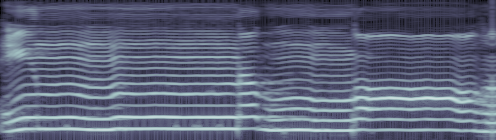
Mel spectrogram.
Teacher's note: لفظ اللہ اس کے اوپر لام جو ہے مشدد ہے، اس سے پہلے بھی نون مشدد ہے، دونوں کو ساتھ میں ملا کے پڑھیں گے، جیسے ان اللہ۔ لفظ اللہ کو موٹا پڑھنا ہے کیونکہ اس سے پہلے جو نون مشدد ہے اس کے اوپر زبر ہے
